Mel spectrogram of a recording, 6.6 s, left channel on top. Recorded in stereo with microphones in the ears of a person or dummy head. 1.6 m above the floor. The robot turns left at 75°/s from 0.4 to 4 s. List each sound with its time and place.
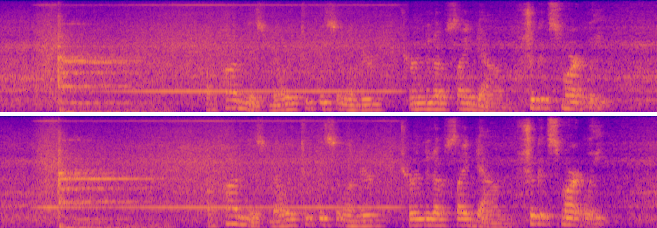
0.6 s a thud: 165° left, 1.4 m; by 1.8 s 75° left, 1.4 m
2.1 s a man speaking: 60° left, 1.0 m; by 6.1 s 85° right, 1.0 m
